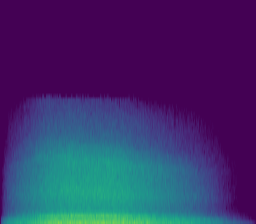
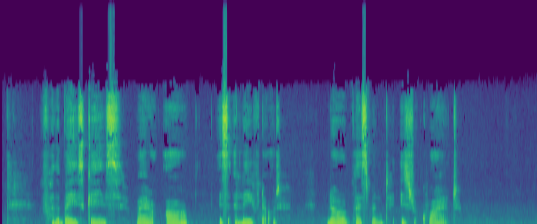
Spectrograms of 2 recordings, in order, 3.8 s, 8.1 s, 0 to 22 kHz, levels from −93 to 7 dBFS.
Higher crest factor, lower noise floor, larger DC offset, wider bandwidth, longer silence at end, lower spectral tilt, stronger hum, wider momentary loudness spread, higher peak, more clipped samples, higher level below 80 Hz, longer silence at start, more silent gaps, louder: about the same, 16 dB vs 18 dB; first, -61 dBFS vs -48 dBFS; neither; second, 11 kHz vs 15.5 kHz; second, 0.7 s vs 1.2 s; first, -5.5 dB/octave vs -2 dB/octave; neither; about the same, 17 LU vs 15 LU; second, -4 dBFS vs 0 dBFS; neither; first, -30 dBFS vs -62 dBFS; about the same, 0.1 s vs 0.1 s; neither; second, -19 LUFS vs -15 LUFS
